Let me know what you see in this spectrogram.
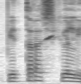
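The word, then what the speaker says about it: Peter Scully: Ini Peter Skuli namanya Peter Skuly gitu bacanya dan No Limit Fund.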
